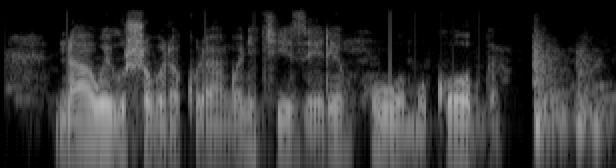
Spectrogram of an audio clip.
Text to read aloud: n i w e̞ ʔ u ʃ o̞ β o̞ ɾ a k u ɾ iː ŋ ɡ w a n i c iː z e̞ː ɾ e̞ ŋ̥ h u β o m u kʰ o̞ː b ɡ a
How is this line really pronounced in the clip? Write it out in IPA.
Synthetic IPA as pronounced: n a w e̞ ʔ u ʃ o̞ β o̞ ɾ a k u ɾ aː ŋ ɡ w a n i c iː z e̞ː ɾ e̞ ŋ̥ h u w o m u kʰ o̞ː b ɡ a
